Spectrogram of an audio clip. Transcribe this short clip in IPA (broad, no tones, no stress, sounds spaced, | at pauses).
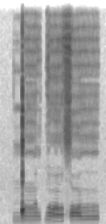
ŋ͡ǃ ə̃ː l dˤ ə̃ː sˤ əː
